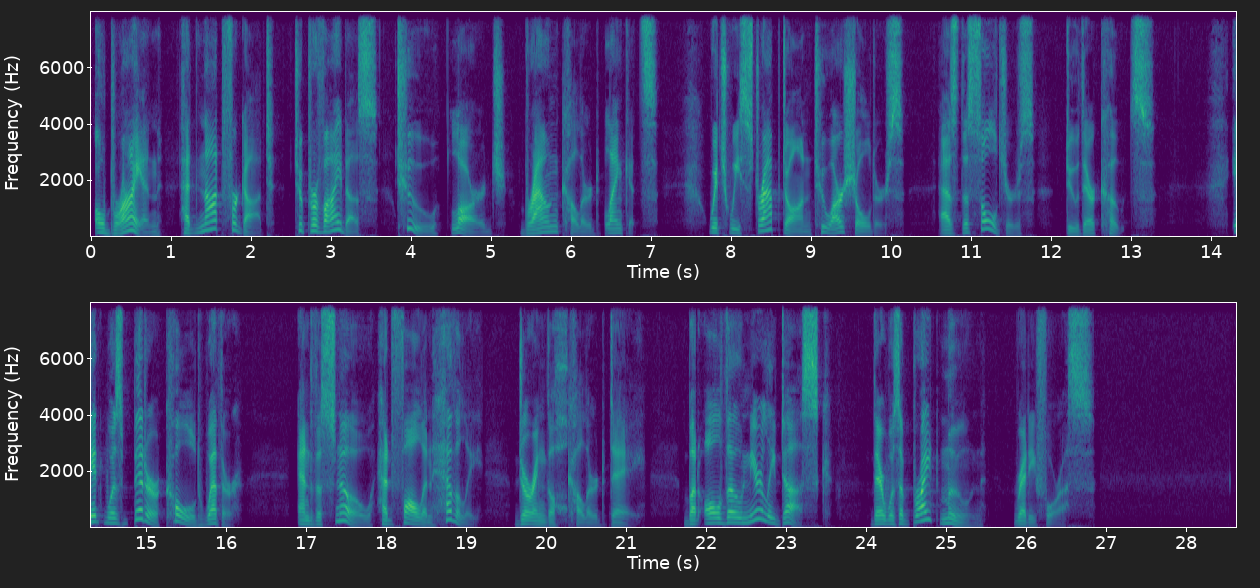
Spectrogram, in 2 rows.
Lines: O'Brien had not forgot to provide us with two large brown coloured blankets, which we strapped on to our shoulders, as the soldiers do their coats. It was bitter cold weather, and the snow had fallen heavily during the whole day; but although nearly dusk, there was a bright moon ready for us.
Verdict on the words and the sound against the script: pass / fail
fail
